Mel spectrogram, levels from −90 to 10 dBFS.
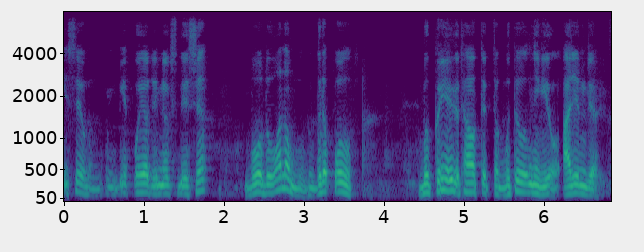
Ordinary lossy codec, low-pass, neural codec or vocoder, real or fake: none; 7.2 kHz; codec, 16 kHz, 1 kbps, FunCodec, trained on LibriTTS, 50 frames a second; fake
